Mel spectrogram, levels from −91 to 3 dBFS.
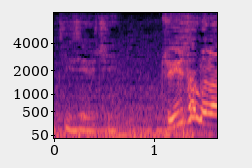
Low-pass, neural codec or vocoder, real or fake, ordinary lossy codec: none; codec, 16 kHz, 16 kbps, FreqCodec, larger model; fake; none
